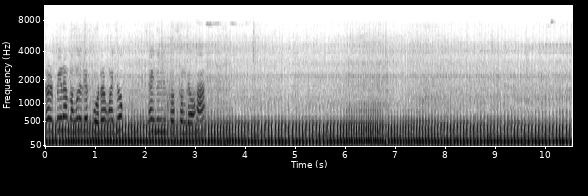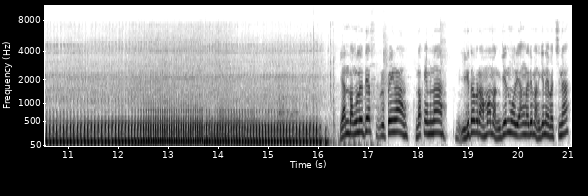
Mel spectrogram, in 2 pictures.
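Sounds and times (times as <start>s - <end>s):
motorcycle engine at low revs: 0.0s - 16.7s.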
